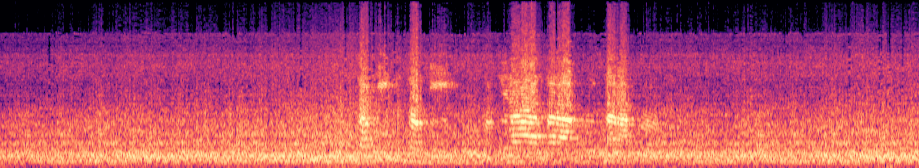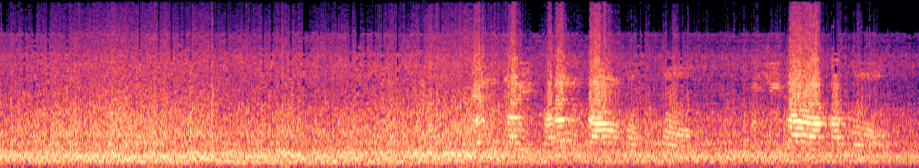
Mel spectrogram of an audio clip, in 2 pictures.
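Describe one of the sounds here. Aircraft engines drone steadily and loudly.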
